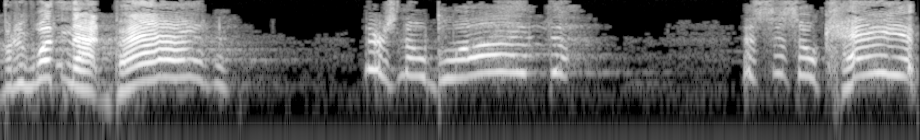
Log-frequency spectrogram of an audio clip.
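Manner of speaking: high, whiny self-excuse; excusing himself. Retold or imitated. Preacher mimics his own excuses to God, high and whiny. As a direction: plead your case like a kid. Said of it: "my instant response is like".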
